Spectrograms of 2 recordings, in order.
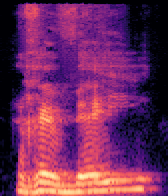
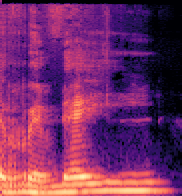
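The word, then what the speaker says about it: réveil: Ey, algunos ejemplos es, por ejemplo, despertador, reve o pulgar, se dice, no pronuncies esas ls al final, ¿vale? Revey, no sé si reveil ni ortail, la loncia.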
